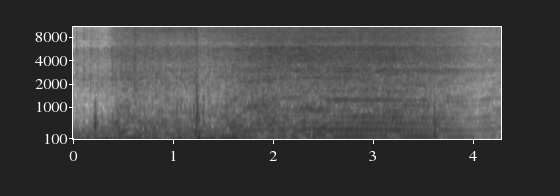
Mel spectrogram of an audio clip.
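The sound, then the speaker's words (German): A chainsaw cuts wood on Tadashi Kawamata's Log Tower, a sculpture built as a log woodpile on an estate: a loud, continuous buzzing engine drone with a whining tone whose pitch climbs once partway through, then holds steady. “Ja, noch wird gesägt am Log Tower von Tadashi Kawamata.”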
